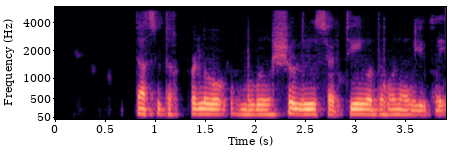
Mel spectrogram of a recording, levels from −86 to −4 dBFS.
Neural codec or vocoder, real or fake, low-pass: codec, 16 kHz, 1 kbps, FunCodec, trained on LibriTTS, 50 frames a second; fake; 5.4 kHz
